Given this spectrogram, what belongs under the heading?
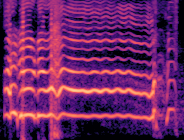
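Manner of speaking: high, very loud tearful wail; hammed-up teenage sobbing yell; wailing scream. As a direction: bawl it back, stretching each word. Retold crying teen screaming back.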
